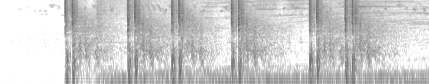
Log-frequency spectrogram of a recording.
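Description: Sharp rifle shots crack in quick succession with a ringing echo.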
